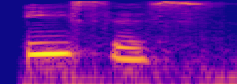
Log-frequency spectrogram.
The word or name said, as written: esis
